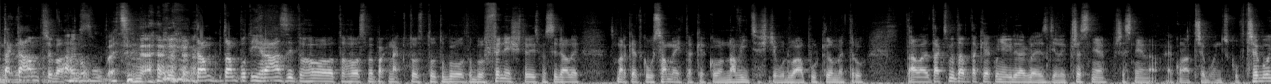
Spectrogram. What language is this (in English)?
Czech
